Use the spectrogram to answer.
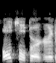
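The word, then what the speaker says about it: Otzelberger: So their head coach, I never pronounce his name right, Olsterson Olzelberger, there we go.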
